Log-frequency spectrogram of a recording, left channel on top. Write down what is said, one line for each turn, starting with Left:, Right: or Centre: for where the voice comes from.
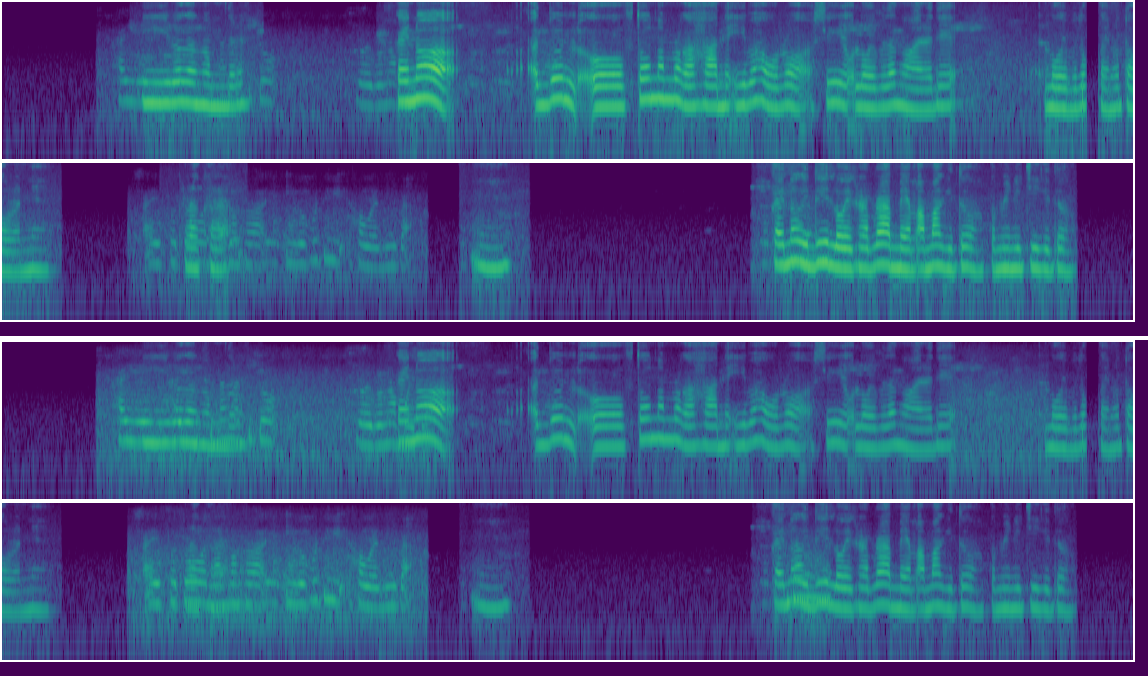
Right: ꯍꯌꯦꯡ
Left: ꯏꯕꯒ
Right: ꯍꯌꯦꯡꯁꯨ
Left: ꯉꯝꯗ꯭ꯔꯦ
Right: ꯅꯪ ꯑꯗꯨꯗꯣ ꯂꯣꯏꯕ ꯉꯝꯃꯣꯏꯗ꯭ꯔꯥ
Left: ꯀꯩꯅꯣ ꯑꯗꯨ ꯑꯣ ꯐꯣꯇꯣ ꯅꯝꯃꯒ ꯍꯥꯟꯅ ꯏꯕ ꯍꯧꯔꯣ ꯁꯤ ꯂꯣꯏꯕꯗ ꯅꯨꯡꯉꯥꯏꯔꯗꯤ
Right: INAUDIBLE
Left: ꯂꯣꯏꯕꯗꯣ ꯀꯩꯅꯣ ꯇꯧꯔꯅꯤ
Right: ꯑꯩ ꯐꯣꯇꯣ
Left: ꯈꯔ ꯈꯔ
Right: ꯅꯝꯃꯒ ꯏꯕꯕꯨꯗꯤ ꯍꯧꯔꯅꯤꯕ
Left: ꯎꯝ ꯀꯩꯅꯣꯒꯤꯗꯤ
Right: ꯅꯪ
Left: ꯂꯣꯏꯈ꯭ꯔꯕ꯭ꯔꯥ ꯃꯦꯝ ꯑꯃꯒꯤꯗꯣ ꯀꯝꯃ꯭ꯌꯨꯅꯤꯇꯤꯒꯤꯗꯣ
